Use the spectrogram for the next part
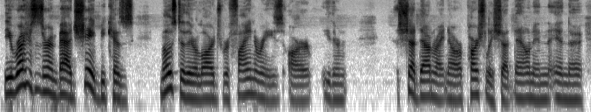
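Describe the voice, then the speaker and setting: A man talking as a guest on a podcast, explaining at a measured pace with many fillers and restarts. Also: mid-range voice, darkish tone, no echo, studio quality. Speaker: guest analyst. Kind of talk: casual podcast interview.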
